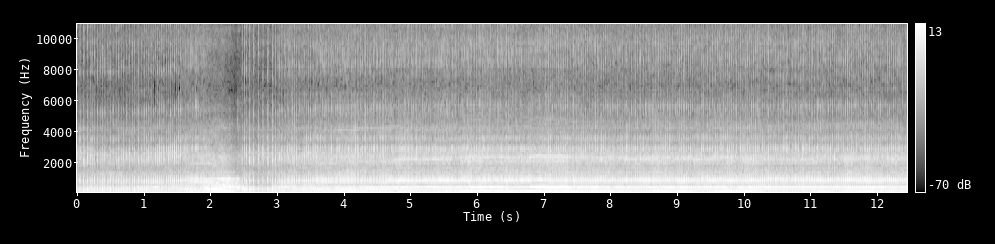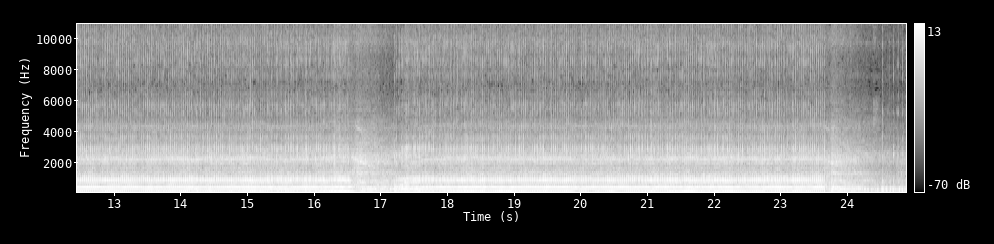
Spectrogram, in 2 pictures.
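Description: Echo Kioritz 265 brush cutter's small two-stroke engine running on test at high revs, throttle held open. Its pitch sweeps down and back up about two seconds in and again around seventeen seconds, then drops off near the end.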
